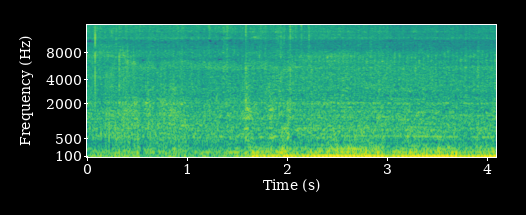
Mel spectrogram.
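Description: Engine of a motor tricycle heard from inside its sidecar, running steadily, getting louder about two seconds in and staying loud.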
